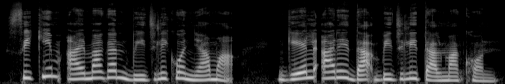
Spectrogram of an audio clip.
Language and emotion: Santali, neutral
